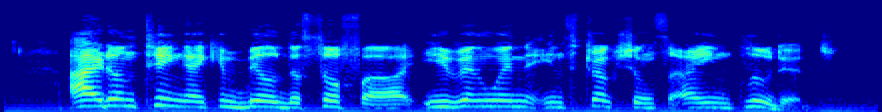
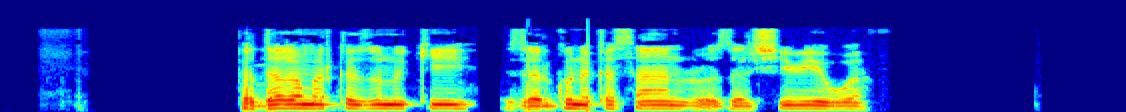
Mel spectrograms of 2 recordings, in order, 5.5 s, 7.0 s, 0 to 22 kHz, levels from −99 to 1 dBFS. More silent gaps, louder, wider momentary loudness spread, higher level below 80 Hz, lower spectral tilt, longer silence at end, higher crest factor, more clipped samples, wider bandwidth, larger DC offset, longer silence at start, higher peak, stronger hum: second, none vs 3.01-3.12 s; second, -47 LUFS vs -15 LUFS; first, 15 LU vs 8 LU; second, -80 dBFS vs -54 dBFS; second, -2.5 dB/octave vs -6 dB/octave; second, 0.3 s vs 1.65 s; first, 24 dB vs 16 dB; neither; first, 13.5 kHz vs 7.8 kHz; neither; second, 0.1 s vs 1.5 s; second, -26 dBFS vs 0 dBFS; neither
